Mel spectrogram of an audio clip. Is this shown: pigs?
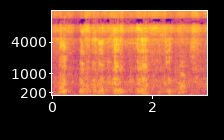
yes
